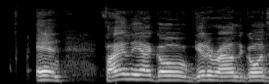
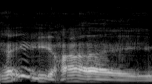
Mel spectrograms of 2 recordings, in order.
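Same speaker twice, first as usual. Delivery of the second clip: loopy, lower-pitched stretched greeting; heavily medicated; 6 semitones lower than usual. Acted. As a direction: greet strangers as if happily doped up. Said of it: "heavily medicated".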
